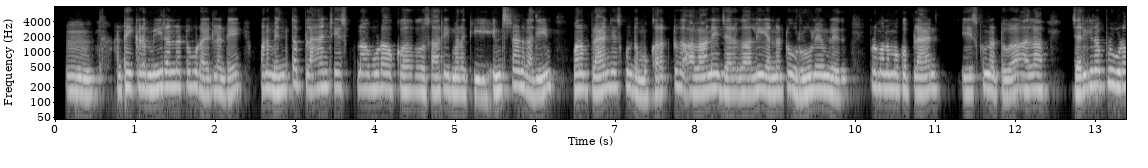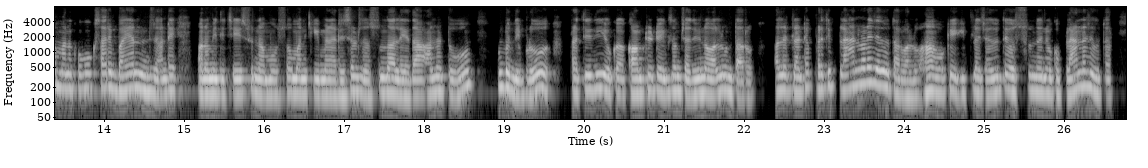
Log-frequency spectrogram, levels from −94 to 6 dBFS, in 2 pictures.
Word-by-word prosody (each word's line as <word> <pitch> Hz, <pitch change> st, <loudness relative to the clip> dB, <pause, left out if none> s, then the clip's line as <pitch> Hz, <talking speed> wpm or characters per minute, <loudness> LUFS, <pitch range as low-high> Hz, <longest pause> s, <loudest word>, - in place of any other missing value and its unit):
హ్మ్. 160 Hz, -3 st, +2 dB, 0.4 s
అంటే 170 Hz, +3 st, -1 dB
ఇక్కడ 190 Hz, 0 st, -1 dB
మీరన్నట్టు 200 Hz, +1 st, +2 dB
కూడా 180 Hz, -6 st, 0 dB
ఎట్లంటే, 150 Hz, -1 st, -2 dB, 0.4 s
మనం 180 Hz, 0 st, 0 dB
ఎంత 175 Hz, +5 st, 0 dB
ప్లాన్ 190 Hz, +3 st, 0 dB
చేసుకున్నా 185 Hz, -1 st, -4 dB
కూడా 185 Hz, +1 st, +1 dB
ఒకొక్కసారి 165 Hz, -1 st, -1 dB
మనకి 150 Hz, -2 st, 0 dB, 0.2 s
ఇన్స్టాంట్‌గా 175 Hz, +2 st, +1 dB
అది 145 Hz, +2 st, +3 dB, 0.4 s
మనం 180 Hz, 0 st, +3 dB
ప్లాన్ 170 Hz, +5 st, +2 dB
చేసుకుంటాము 185 Hz, -8 st, -1 dB
కరెక్ట్‌గా 160 Hz, +5 st, -3 dB
అలానే 165 Hz, +3 st, +2 dB
జరగాలి 155 Hz, +2 st, +1 dB
అన్నట్టు 160 Hz, +3 st, 0 dB
రూల్ 165 Hz, +4 st, +4 dB
ఏమి 170 Hz, -1 st, +3 dB
లేదు. 145 Hz, 0 st, -1 dB, 0.2 s
ఇప్పుడు 195 Hz, +5 st, -3 dB
మనం 180 Hz, 0 st, +2 dB
ఒక 175 Hz, -1 st, -1 dB
ప్లాన్ 160 Hz, +3 st, +1 dB, 0.4 s
యేసుకున్నట్టుగా 160 Hz, -2 st, 0 dB
అలా 175 Hz, +1 st, 0 dB, 0.5 s
జరిగినప్పుడు 210 Hz, +7 st, +2 dB
కూడా 200 Hz, -, +4 dB
మనకు 180 Hz, -1 st, -2 dB
ఒక్కొక్కసారి 190 Hz, +1 st, -2 dB
భయం, 185 Hz, +3 st, +1 dB, 0.3 s
అంటే 155 Hz, +3 st, +1 dB, 0.3 s
మనం 145 Hz, 0 st, +6 dB
ఇది 140 Hz, -1 st, 0 dB
చేస్తున్నాము 145 Hz, -1 st, +1 dB
సో, 150 Hz, -, -5 dB
మనకి 145 Hz, 0 st, +1 dB
ఏమైనా 140 Hz, -1 st, +1 dB
రిజల్ట్స్ 150 Hz, +1 st, 0 dB
వస్తుందా, 155 Hz, +3 st, 0 dB
లేదా 135 Hz, +1 st, 0 dB
అన్నట్టు 155 Hz, -2 st, -1 dB, 0.6 s
ఉంటుంది. 190 Hz, -7 st, +3 dB
ఇప్పుడు 140 Hz, +2 st, 0 dB, 0.5 s
ప్రతిదీ 170 Hz, +4 st, 0 dB
ఒక 150 Hz, -, -3 dB, 0.2 s
కాంపిటేటివ్ 150 Hz, +2 st, +2 dB
ఎగ్జామ్ 160 Hz, +2 st, 0 dB
చదివిన 145 Hz, +2 st, +3 dB
వాళ్ళు 155 Hz, +4 st, +2 dB
ఉంటారు. 125 Hz, -4 st, -2 dB, 0.3 s
వాళ్ళు 170 Hz, +1 st, +1 dB
ఎట్లంటే 165 Hz, +2 st, -2 dB
ప్రతి 180 Hz, +3 st, -1 dB
ప్లాన్‌ 195 Hz, +6 st, -1 dB
లోనే 245 Hz, +1 st, +2 dB
చదువుతారు 185 Hz, -10 st, +2 dB
వాళ్ళు. 135 Hz, +1 st, -3 dB
ఆ! -, -, +5 dB
ఓకె, 160 Hz, +2 st, -3 dB
ఇట్లా 155 Hz, +1 st, -5 dB
చదివితే 155 Hz, +4 st, -1 dB
వస్తుందని, 155 Hz, -1 st, -1 dB
ఒక 145 Hz, -, -3 dB
ప్లాన్‌లో 175 Hz, +8 st, +1 dB
చదువుతారు. 145 Hz, -2 st, -3 dB
165 Hz, 160 wpm, -23 LUFS, 150-185 Hz, 0.6 s, మనం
